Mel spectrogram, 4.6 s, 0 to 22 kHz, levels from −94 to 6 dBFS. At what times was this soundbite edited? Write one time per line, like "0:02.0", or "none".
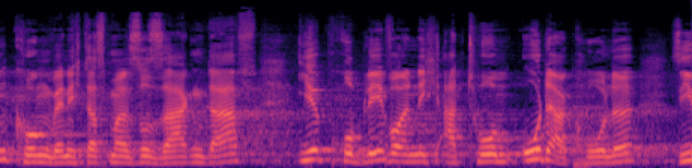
0:02.6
